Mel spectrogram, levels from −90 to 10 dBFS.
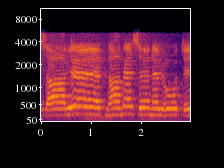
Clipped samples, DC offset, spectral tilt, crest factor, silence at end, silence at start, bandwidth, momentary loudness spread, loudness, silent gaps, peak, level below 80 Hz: under 0.1%; 0.1%; -7.5 dB/octave; 12 dB; 0 s; 0 s; 5.6 kHz; 5 LU; -16 LUFS; none; -4 dBFS; -58 dBFS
